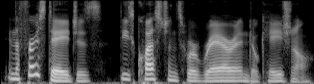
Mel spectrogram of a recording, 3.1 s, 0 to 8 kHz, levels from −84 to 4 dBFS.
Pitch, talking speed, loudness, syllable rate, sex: 135 Hz, 190 wpm, -20 LUFS, 5.9 syllables/s, male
